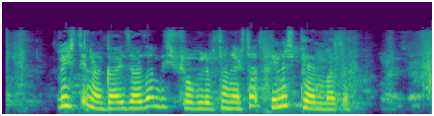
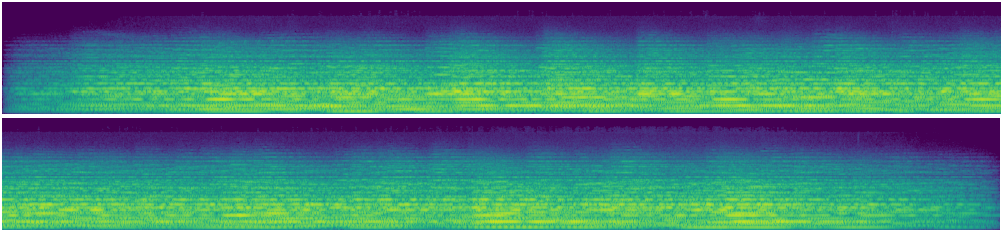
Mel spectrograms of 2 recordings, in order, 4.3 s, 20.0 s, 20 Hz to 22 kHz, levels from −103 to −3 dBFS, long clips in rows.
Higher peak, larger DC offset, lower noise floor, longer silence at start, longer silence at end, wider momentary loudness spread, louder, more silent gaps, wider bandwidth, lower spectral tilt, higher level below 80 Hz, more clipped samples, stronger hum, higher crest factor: about the same, 0 dBFS vs -2 dBFS; neither; about the same, -36 dBFS vs -37 dBFS; about the same, 0.05 s vs 0.15 s; about the same, 0 s vs 0.1 s; first, 16 LU vs 8 LU; first, -13 LUFS vs -16 LUFS; neither; first, 8.2 kHz vs 6.6 kHz; second, -4.5 dB/octave vs -8 dB/octave; about the same, -64 dBFS vs -60 dBFS; neither; neither; about the same, 14 dB vs 14 dB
